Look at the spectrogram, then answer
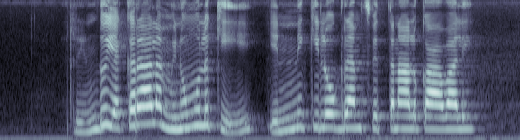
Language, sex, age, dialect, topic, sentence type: Telugu, female, 18-24, Utterandhra, agriculture, question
